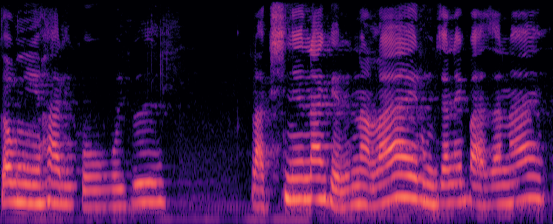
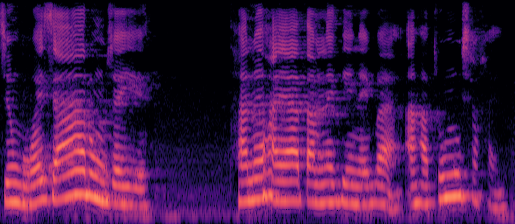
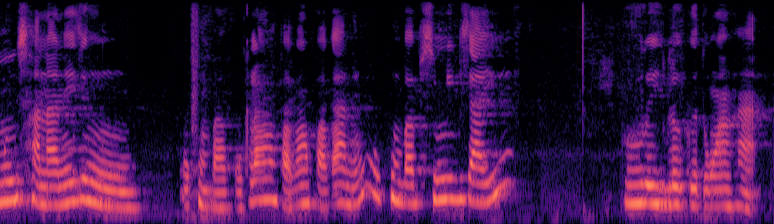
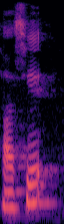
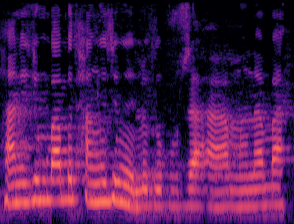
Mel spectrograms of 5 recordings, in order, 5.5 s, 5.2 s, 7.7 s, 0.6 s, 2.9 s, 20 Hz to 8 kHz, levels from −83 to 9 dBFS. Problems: constant background noise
